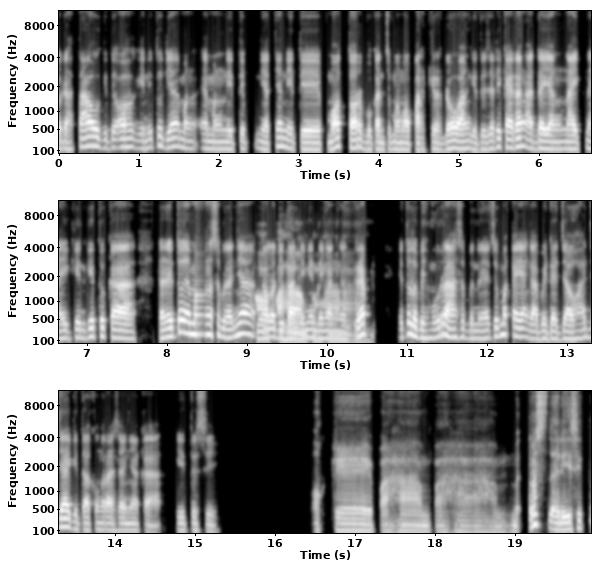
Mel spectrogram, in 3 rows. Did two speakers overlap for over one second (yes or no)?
yes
